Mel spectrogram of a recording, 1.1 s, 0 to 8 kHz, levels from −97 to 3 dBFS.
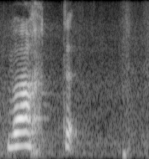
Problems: none marked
